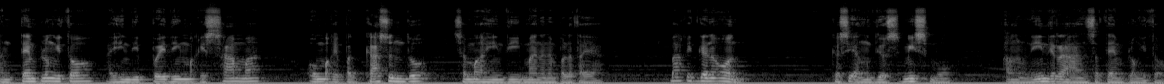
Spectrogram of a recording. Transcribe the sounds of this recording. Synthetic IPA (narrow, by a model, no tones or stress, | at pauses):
ʔɐŋt̪ɛmplo̞ŋɪt̪o̞ | ʔɐjhɪnd̪iːpwɛːd̪ɪŋmɐkɪsaːmɐ | ʔo̞mɐkɪpɐɡ̚kaːsʊnd̪o̞ʔ | sɐmɐŋaɦɪnd̪iːmanɐnɐŋpɐlɐt̪aːjɐ | baːkɪt̪̚ɡɐnoʔo̞n | kɐsɛʔɐŋd̪jo̞smismo̞ | ʔɐŋnɐniːnɪɾaːhɐnsɐt̪ɛmplo̞ŋɪt̪o̞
